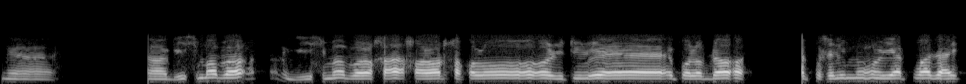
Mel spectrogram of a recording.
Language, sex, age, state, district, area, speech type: Assamese, male, 60+, Assam, Majuli, urban, conversation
